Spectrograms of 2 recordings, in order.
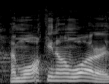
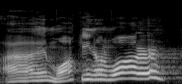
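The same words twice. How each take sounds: First: Said in the usual way. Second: Slow, drawn-out amazement; Peter walking on water. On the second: Acted. Peter marvels at walking on water, slow and drawn out. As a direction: stretch each word out in wonder. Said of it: "and he's like".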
